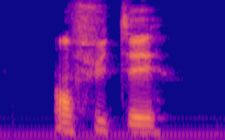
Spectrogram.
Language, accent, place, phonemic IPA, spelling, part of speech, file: French, France, Lyon, /ɑ̃.fy.te/, enfûter, verb, LL-Q150 (fra)-enfûter.wav
- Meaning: to put into a keg; cask or barrel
